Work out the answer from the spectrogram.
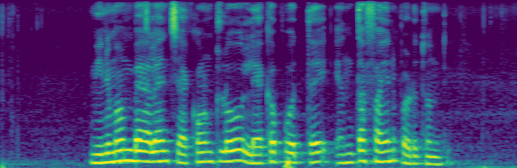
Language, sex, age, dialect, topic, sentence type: Telugu, male, 18-24, Utterandhra, banking, question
